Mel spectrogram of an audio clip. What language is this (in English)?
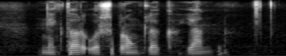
Afrikaans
